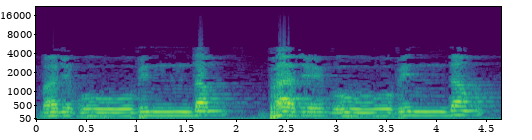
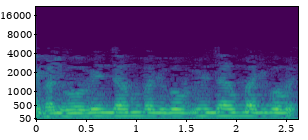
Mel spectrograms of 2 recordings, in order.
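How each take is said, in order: First: It is said slowly and carefully. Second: It is said quickly and hurriedly.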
